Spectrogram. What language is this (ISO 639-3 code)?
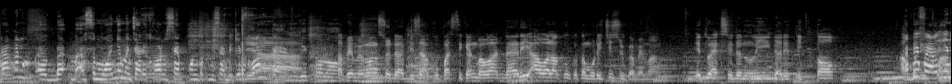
ind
